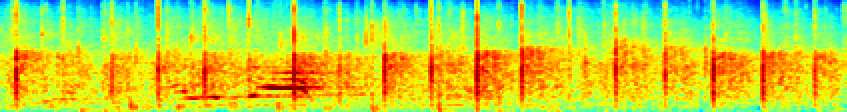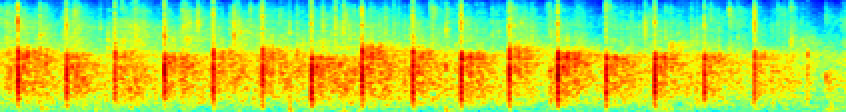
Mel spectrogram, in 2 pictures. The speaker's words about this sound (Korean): 정말 최고의 하나님께 머리로 이날 아침에 박수로 같이 영광 드려도 될까요? 우리 한번 하나님께 할렐루야로 영광 돌립니다.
